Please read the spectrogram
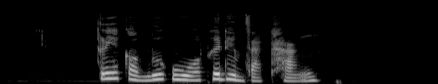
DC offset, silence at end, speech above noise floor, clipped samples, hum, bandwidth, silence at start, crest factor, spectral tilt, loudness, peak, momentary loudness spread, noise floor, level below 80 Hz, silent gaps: under 0.1%; 1.2 s; 52 dB; under 0.1%; none; 11 kHz; 0.95 s; 20 dB; -7 dB/octave; -24 LUFS; -6 dBFS; 11 LU; -76 dBFS; -74 dBFS; none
